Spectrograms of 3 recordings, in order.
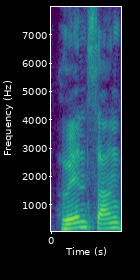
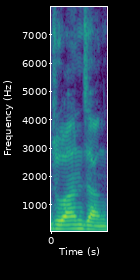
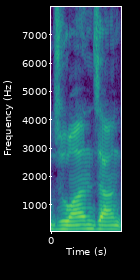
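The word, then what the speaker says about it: Xuanzang: ह्वेनसांग का नाम जुआनजांग था। ये थोड़ी प्रोनाउंसिएशन भी आप देख सकते हैं, चाइनीज़ है इसलिए ह्वेनसांग को जुआनजांग, इस तरह से आप याद रख सकते हैं।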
